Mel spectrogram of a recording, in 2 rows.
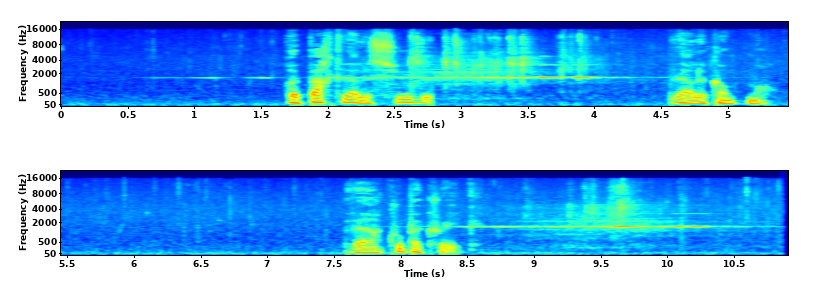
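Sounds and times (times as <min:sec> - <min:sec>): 
thin high whistling tone: 0:00.0 - 0:05.4, 0:07.6 - 0:10.8
steady rain falling at the start of the rainy season: 0:00.0 - 0:10.8
speech: 0:01.7 - 0:03.2, 0:04.6 - 0:05.4, 0:07.7 - 0:08.7.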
